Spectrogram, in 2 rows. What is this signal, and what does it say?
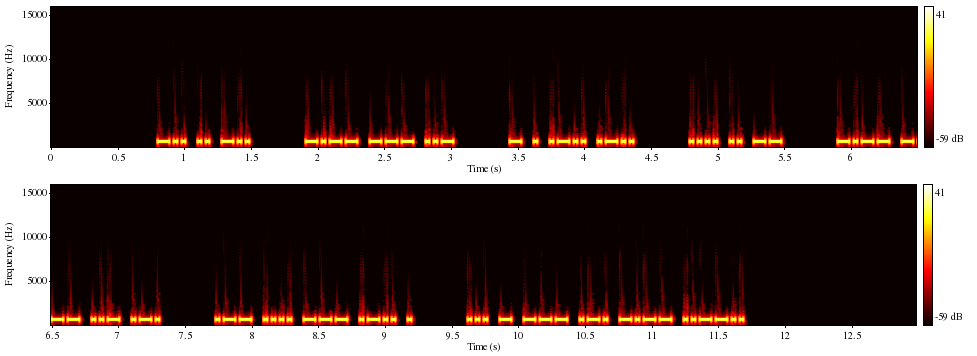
Morse code, heard as a keyed tone, about 40 wpm, 700 Hz. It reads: DID YOU TELL HIM YOUR WHOLE STORY?
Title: 2x Word-Spacing - Sentences from Top 400 Words - 40wpm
